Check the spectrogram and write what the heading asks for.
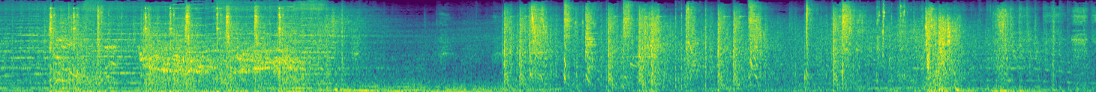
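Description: Action-film gunfire over a loud orchestral score: dense rapid shots about halfway in, following a stretch of score and deep rumble.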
